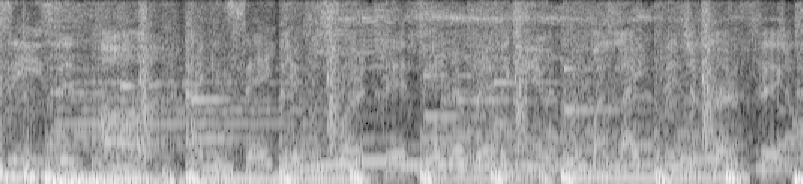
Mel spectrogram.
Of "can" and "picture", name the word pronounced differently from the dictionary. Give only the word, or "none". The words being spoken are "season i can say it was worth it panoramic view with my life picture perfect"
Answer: picture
